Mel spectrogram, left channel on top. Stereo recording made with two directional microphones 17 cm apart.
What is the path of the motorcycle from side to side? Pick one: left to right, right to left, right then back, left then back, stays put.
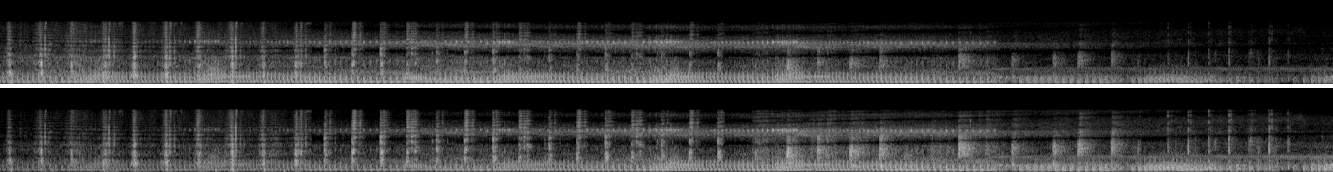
left to right.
